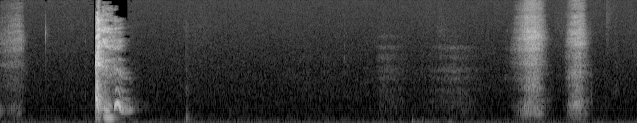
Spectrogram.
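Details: Person who reports feeling unwell: one loud explosive sneeze or cough burst, then after a pause two shorter harsh coughs in a small quiet room; sneezing and coughing.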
